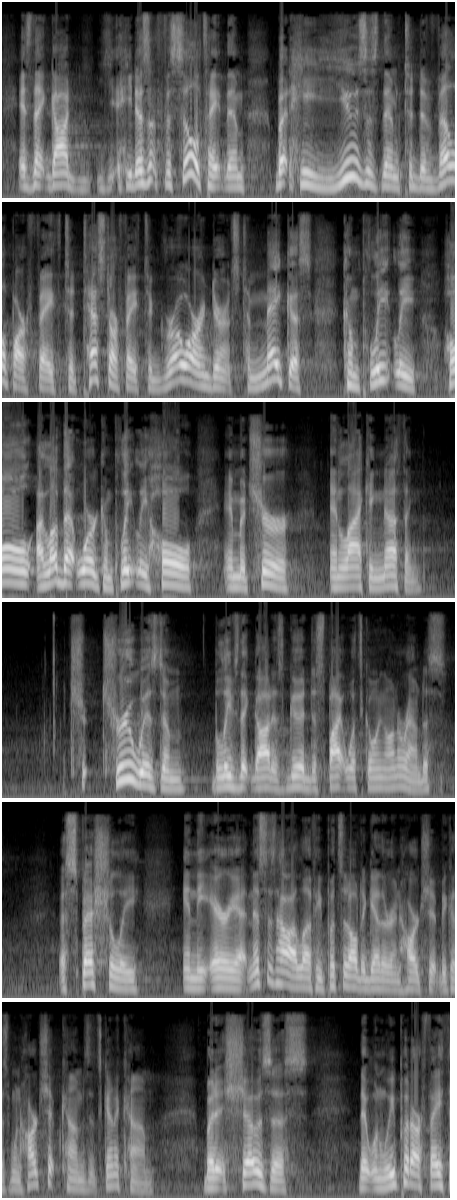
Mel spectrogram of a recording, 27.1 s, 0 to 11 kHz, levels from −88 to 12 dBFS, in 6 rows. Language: English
